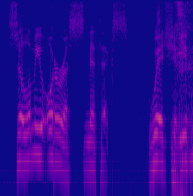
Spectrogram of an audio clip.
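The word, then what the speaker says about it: Smithwick's: So let me order a Smithix, which if you've not had a Smithix, it is a very Isn't it smithics? Smith Wix. It's spelled smithwick. But I I call it smithics.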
